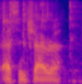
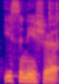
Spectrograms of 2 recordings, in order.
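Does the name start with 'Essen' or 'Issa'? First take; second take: Essen; Issa. First: The name is said as Essen Shira. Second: The name is said as Issa Nishra. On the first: This is another player's pronunciation. "who he pronounced as Essen Shira" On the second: This is the speaker's own pronunciation. "I don't know which of us is right"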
